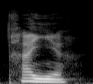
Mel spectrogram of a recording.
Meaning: 1. to betray 2. to give away, to reveal
- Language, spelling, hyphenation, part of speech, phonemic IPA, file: French, trahir, tra‧hir, verb, /tʁa.iʁ/, Fr-trahir.ogg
